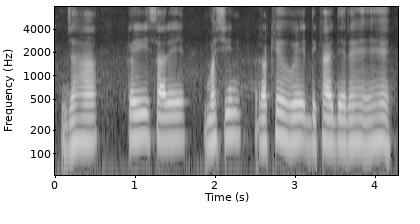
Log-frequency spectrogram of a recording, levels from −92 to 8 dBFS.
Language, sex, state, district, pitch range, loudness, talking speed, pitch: Hindi, male, West Bengal, Alipurduar, 140-155 Hz, -16 LUFS, 125 wpm, 145 Hz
